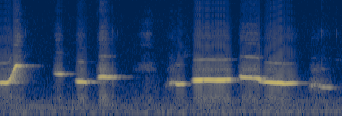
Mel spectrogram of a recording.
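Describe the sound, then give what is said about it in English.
Someone whistles a short melody, clear and steady: a few quick notes, a brief pause, then longer sustained tones that glide downward to finish. No talking. “The little interlude from Community.”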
